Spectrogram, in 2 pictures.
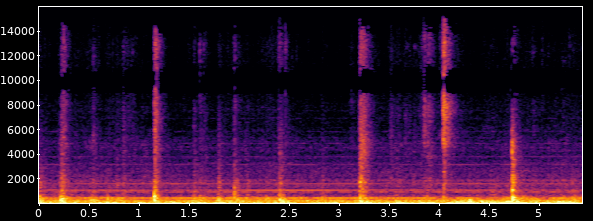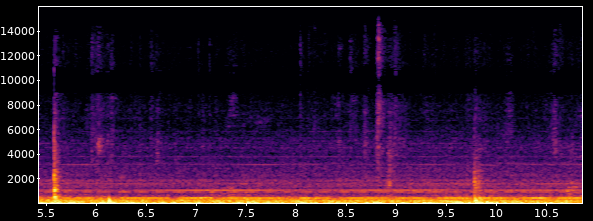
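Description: Cabin noise of an Airbus A350 taxiing: a steady low rumble and a constant hum, broken by irregular knocks about once a second as the wheels roll over the joints in the concrete taxiway.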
